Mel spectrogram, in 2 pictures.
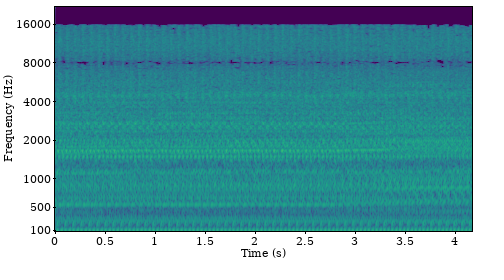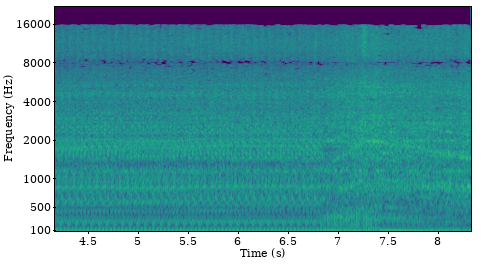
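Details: Citroën Ami 8 flat-twin, hot, coil warm: low idle with an uneven beat and dropped pulses every few seconds; ignition misfire the owner attributes to a failed condenser, with weak spark at the plug.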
